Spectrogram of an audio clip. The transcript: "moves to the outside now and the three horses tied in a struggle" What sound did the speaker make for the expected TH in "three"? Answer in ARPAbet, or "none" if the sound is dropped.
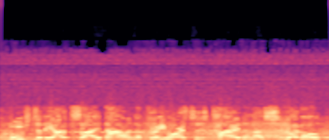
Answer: TH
